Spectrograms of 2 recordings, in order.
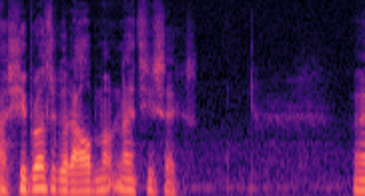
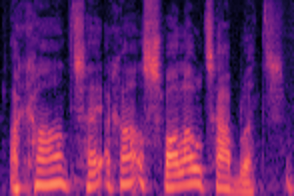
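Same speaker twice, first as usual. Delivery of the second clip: higher, slower pleading patient voice; whiny patient; 7 semitones higher than usual. Pretend. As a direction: whine like a helpless patient.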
